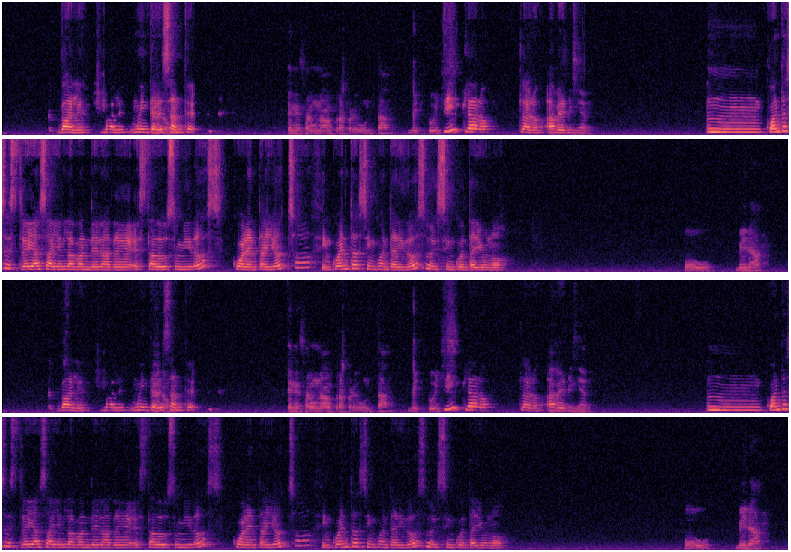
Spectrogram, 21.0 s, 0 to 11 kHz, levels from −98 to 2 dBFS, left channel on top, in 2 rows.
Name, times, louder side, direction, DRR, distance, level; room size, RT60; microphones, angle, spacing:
voice 1, 0.7-2.6 5.9-6.5 6.9-7.6 9.4-17.2, left 5 dB, 65° left, 0.6 m, -32 dB
voice 2, 3.8-6.0 7.3-7.8 19.6-20.0 20.3-20.7, equal, 10° right, 1.5 m, -44 dB
15.0 x 5.4 x 8.8 m
head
